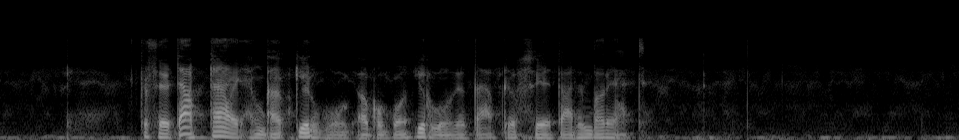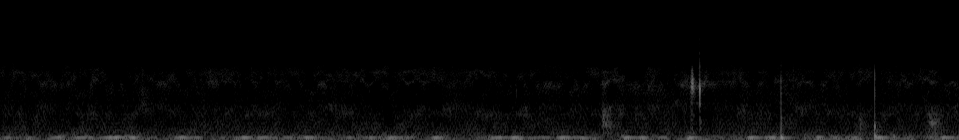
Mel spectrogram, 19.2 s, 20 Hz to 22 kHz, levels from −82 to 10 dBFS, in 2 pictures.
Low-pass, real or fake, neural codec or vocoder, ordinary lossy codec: 7.2 kHz; fake; codec, 16 kHz, 1 kbps, FreqCodec, larger model; none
